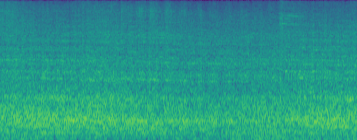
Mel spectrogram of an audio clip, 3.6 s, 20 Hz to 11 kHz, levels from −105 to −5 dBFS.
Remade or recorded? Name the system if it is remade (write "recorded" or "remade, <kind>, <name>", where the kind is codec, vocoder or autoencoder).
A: recorded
